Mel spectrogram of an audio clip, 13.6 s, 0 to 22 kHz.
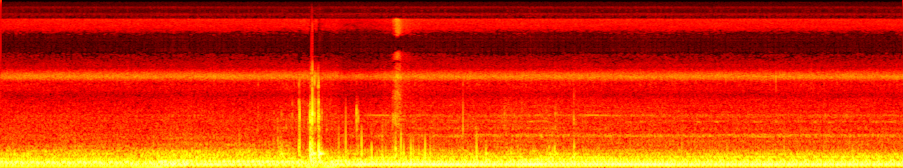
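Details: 1991 5.7 TBI V8: low, uneven idle with occasional stumble, random misfire at low idle with intermittent loss of spark on all cylinders; fine at higher idle.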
